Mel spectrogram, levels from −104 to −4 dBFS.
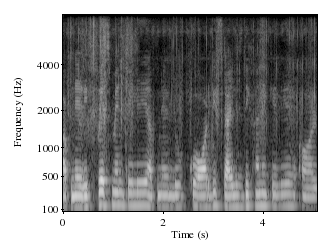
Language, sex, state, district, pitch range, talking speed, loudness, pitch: Hindi, male, Bihar, Kishanganj, 120-135 Hz, 175 wpm, -32 LUFS, 125 Hz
